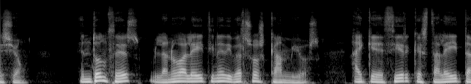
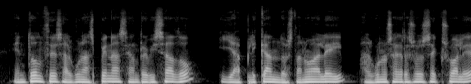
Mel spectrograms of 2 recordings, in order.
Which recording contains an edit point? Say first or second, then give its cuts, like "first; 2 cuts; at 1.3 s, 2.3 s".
first; 1 cut; at 3.4 s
